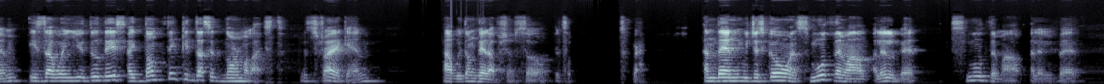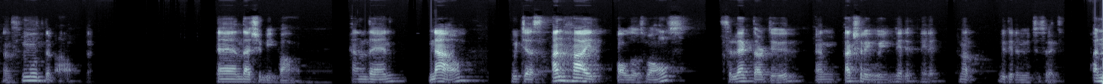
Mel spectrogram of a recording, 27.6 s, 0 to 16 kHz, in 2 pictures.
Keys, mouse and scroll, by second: 1.6-3.7 middle drag, 3.7-7.1 drag, 7.1-9.1 middle drag, 9.1-15.5 drag, 15.5-17.9 middle drag, 18.5 ctrl+Tab, 19.1 middle click, 19.9 click, 20.4 click, 21.4 alt+h, 21.9 click, 22.9 click, 23.7-26.8 drag.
